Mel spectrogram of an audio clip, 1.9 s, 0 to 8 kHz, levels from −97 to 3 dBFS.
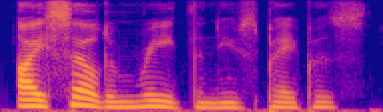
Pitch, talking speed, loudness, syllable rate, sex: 145 Hz, 155 wpm, -19 LUFS, 4.7 syllables/s, female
